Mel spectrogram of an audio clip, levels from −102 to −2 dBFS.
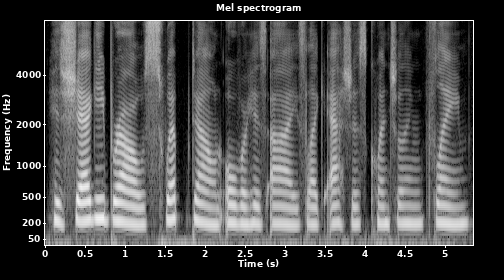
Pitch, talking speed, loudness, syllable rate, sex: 195 Hz, 135 wpm, -19 LUFS, 3.3 syllables/s, female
